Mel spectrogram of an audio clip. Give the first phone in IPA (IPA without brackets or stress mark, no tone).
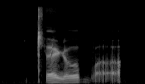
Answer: cʰ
